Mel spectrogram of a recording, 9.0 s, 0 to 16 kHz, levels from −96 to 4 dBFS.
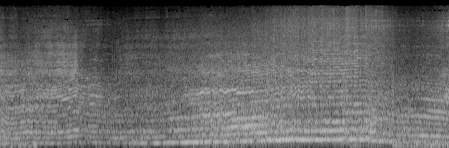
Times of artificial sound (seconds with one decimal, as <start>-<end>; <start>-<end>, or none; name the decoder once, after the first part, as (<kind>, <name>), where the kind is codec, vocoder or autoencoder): none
